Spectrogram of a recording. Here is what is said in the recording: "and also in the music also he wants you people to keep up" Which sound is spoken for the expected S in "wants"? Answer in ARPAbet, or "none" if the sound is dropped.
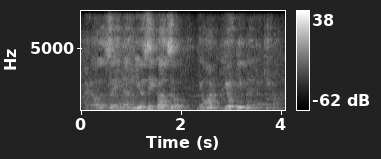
none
